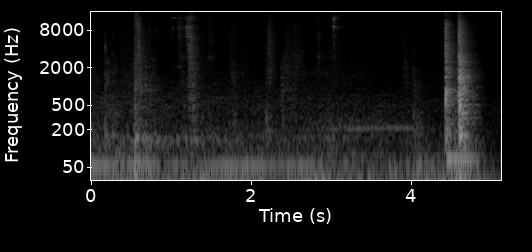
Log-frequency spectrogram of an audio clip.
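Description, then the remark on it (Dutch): The front door of a family house, the speaker's parental home, being opened: a few scattered clicks and clunks of the latch and handle over a low rumble, ending in a louder rattling burst as the door swings. “Ja, laat jullie wel even binnen.”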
